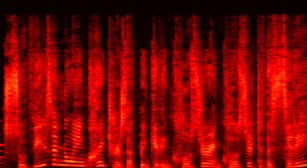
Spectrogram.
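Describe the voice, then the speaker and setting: A woman voicing a tiny, cheeky, childlike fairy companion in a video game, with a squeaky voice and a blunt, excitable manner. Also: quick pace. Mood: curious. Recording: music behind the voice.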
